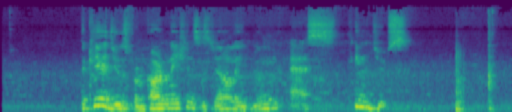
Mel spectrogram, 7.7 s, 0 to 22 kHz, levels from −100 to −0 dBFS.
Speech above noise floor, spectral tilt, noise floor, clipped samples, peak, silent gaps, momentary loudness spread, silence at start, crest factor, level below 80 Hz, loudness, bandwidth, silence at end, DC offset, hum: 33 dB; -6 dB/octave; -51 dBFS; under 0.1%; -2 dBFS; none; 15 LU; 1.2 s; 18 dB; -50 dBFS; -20 LUFS; 15.5 kHz; 0.25 s; under 0.1%; none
